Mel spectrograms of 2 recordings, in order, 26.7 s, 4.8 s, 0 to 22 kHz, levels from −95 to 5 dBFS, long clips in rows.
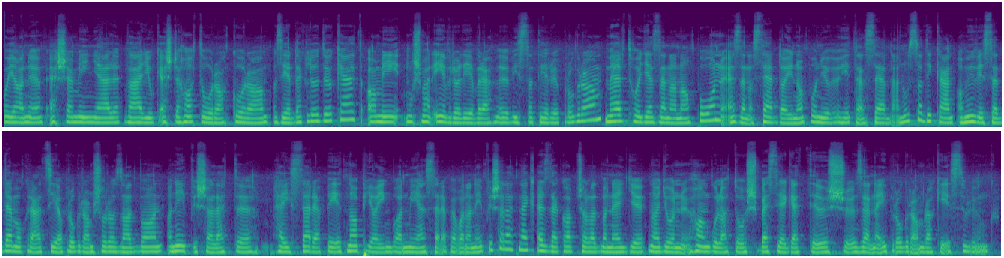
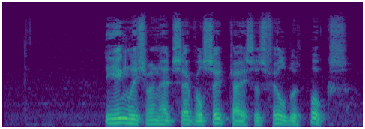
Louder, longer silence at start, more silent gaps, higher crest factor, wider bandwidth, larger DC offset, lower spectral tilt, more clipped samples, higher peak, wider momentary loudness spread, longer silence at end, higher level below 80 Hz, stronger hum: first, -22 LUFS vs -33 LUFS; second, 0 s vs 1.35 s; neither; about the same, 18 dB vs 18 dB; second, 10.5 kHz vs 14.5 kHz; neither; about the same, -6 dB/octave vs -5 dB/octave; neither; first, -4 dBFS vs -16 dBFS; second, 4 LU vs 12 LU; second, 0.1 s vs 0.25 s; first, -40 dBFS vs -70 dBFS; neither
